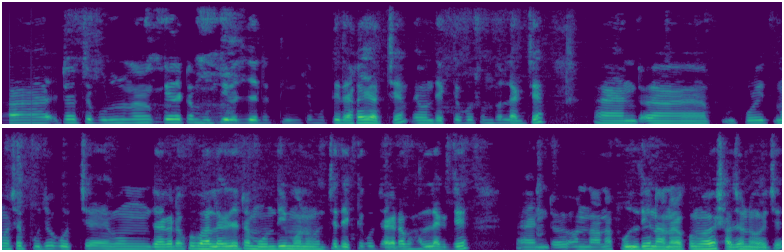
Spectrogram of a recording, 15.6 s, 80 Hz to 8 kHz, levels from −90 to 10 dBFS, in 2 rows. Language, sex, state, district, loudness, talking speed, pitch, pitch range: Bengali, male, West Bengal, North 24 Parganas, -29 LUFS, 175 wpm, 175 Hz, 165-190 Hz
